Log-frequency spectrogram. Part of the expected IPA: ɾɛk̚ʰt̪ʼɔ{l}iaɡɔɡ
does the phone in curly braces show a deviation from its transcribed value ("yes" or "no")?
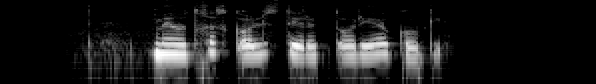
yes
